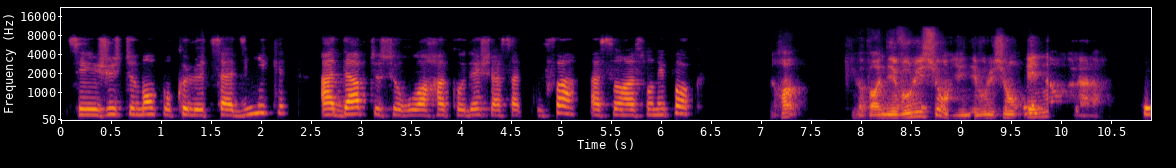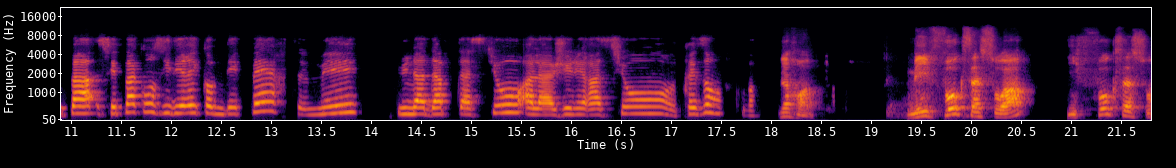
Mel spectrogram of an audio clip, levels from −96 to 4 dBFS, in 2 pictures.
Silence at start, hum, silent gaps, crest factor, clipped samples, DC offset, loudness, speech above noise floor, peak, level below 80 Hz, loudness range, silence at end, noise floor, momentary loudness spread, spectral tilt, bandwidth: 0.1 s; none; 20.86-20.92 s; 22 dB; under 0.1%; under 0.1%; -25 LUFS; over 65 dB; -4 dBFS; -82 dBFS; 6 LU; 0 s; under -90 dBFS; 15 LU; -3.5 dB/octave; 11 kHz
